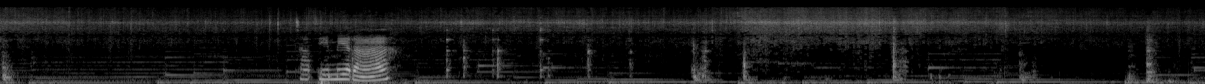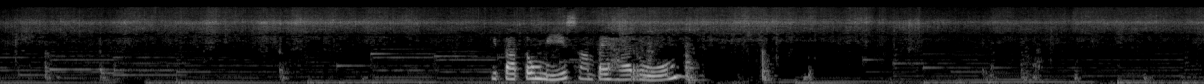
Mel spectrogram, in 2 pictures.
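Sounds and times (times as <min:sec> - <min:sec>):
soft background music: 0:00.0 - 0:24.0
vegetables sizzling in oil: 0:00.0 - 0:24.0
spatula scraping and knocking pan: 0:04.4 - 0:10.6, 0:11.3 - 0:15.8, 0:18.2 - 0:24.0.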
